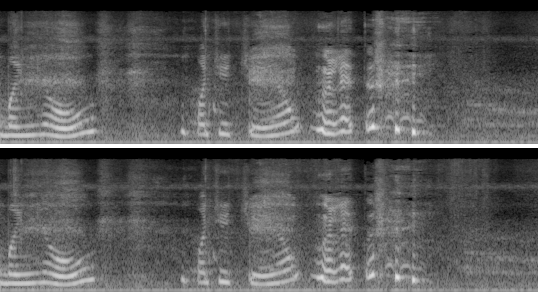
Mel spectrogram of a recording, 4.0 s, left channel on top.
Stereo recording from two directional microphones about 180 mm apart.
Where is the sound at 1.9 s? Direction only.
30° left (ahead or behind).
